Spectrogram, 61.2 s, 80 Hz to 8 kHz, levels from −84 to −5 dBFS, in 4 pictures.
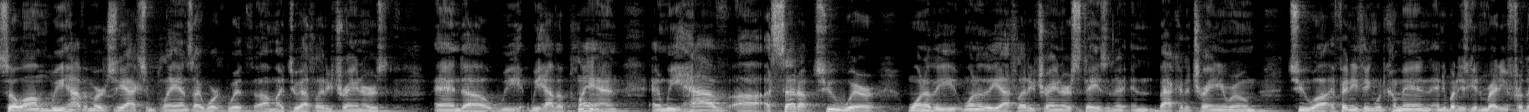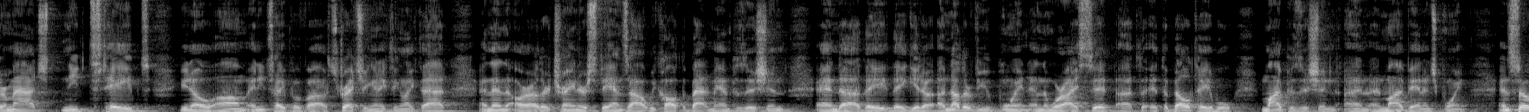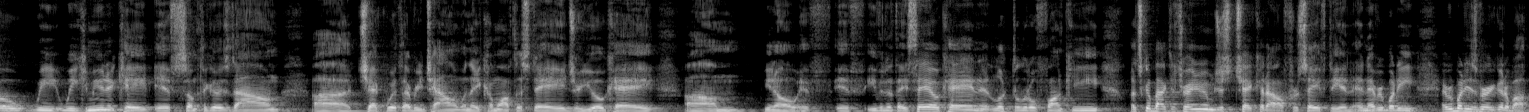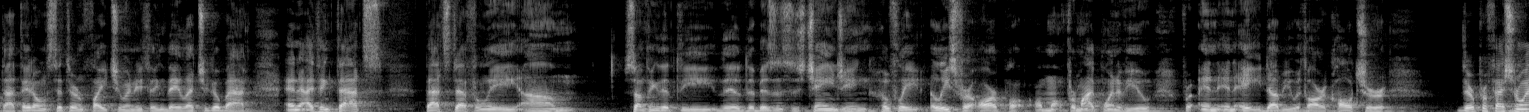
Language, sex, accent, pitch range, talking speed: English, male, American, 90-110 Hz, 215 wpm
